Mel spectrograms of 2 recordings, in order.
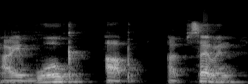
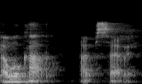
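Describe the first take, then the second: First: The words are said separately, not linked. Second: The K sound links into the next vowel. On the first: The speaker calls it wrong. "instead of saying" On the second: The speaker calls it right. "linking consonant sounds with the next vowel sound"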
